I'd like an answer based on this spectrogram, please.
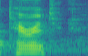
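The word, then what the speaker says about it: Tarrant: deplorable Dan Barry uh terrant terrant is I guess I said it right must have said tarant before but tant is is what the word is for Tech how Texans talk about it thank you very much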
